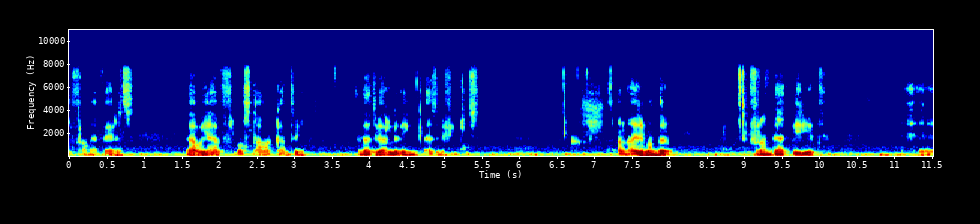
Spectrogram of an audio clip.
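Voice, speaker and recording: A man in his sixties from Gaza gives a reflective personal lecture, speaking haltingly with many restarts and fillers. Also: deep voice, dull audio, background noise. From Gaza, Palestine. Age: 60s.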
